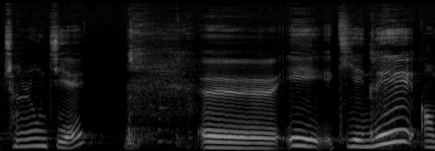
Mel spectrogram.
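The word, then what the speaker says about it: 陳榮捷: Si on le prononce donc en chinois standard, donc ce serait Chen Rongjie, et qui est né en 1901 et mort en 1994.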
